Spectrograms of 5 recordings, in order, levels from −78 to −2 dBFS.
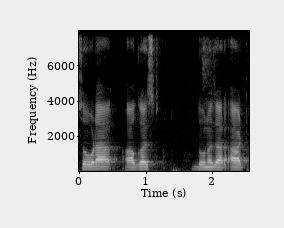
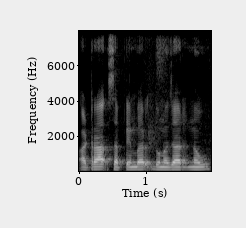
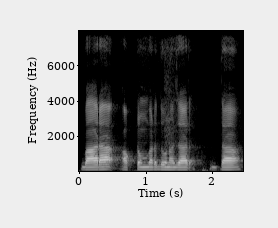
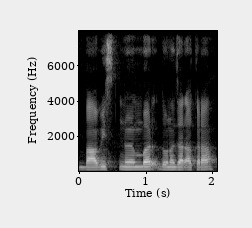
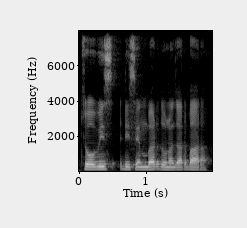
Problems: none marked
